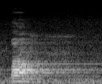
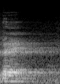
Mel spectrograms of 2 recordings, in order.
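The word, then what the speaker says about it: banc: How do you say bench? Bench. Bon. Bon. Bon, right? And how we say it? We say bang.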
